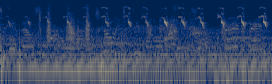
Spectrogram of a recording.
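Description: Hens cluck steadily while chicks peep in high, repeated chirps throughout, close by, with a low steady background hum.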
